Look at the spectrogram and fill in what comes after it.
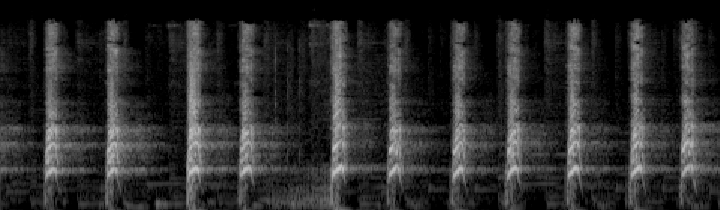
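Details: Happy Dachshund vocalizing as it is petted, giving a steady run of about twelve brief, clear, nasal whimpers spaced roughly half a second apart, each with a sharp onset and quick fade.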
